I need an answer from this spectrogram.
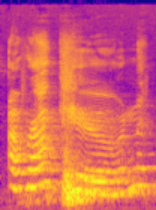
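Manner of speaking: lightly voiced little kid, high and drawn out; three-year-old. Three-year-old answering what she wants to be, mock childlike, drawn out. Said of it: "The three-year-old looks at me".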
